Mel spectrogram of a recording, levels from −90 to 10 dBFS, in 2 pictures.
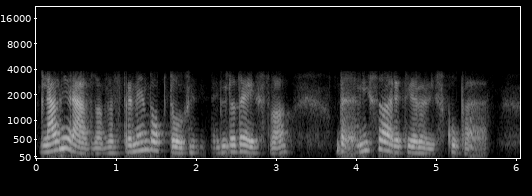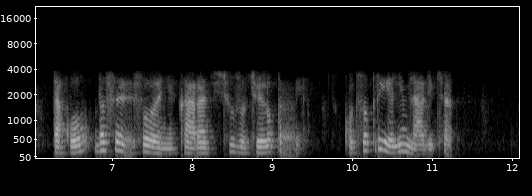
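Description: Speech runs through a narrow, slightly rough and synthetic-sounding line, with the band held to roughly 250 Hz to 3.6 kHz and the coding damage plainly audible. This is the G.729 codec, which fits G.729A at 8 kbit/s: it rebuilds each short frame from a vocal-tract filter, a pitch predictor and a few pulses, discarding fine detail. Six times the speech smears into a buzzy, fading drone and stays weak briefly afterwards: 1.94 to 2.28 s (between "razlog za spremembo" and "bilo dejstvo"), 3.83 to 4.07 s (just before "niso aretirali"), 5.43 to 5.65 s (right after "niso aretirali"), 7.14 to 7.29 s, 9.12 to 9.32 s and 11.17 to 11.37 s. This is VoIP packet loss concealed by the speech codec. The gaps fit 120 to 200 ms of missing audio, broken into short runs in the first and last. The decoder stretches its last pitch and filter while lowering the gain, and recovers slowly because each frame builds on the previous one.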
